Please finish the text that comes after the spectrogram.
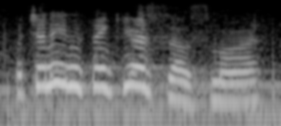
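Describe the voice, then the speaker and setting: An actress playing a brassy, suspicious, sharp-tongued carnival woman with an American accent and slangy, needling talk in a 1950s radio drama. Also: sits high, very animated, moderate pace, a little hiss or hum. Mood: indignant. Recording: dull, humming 1950s radio recording.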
